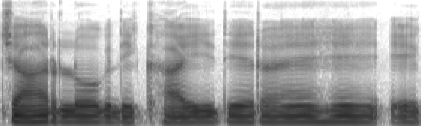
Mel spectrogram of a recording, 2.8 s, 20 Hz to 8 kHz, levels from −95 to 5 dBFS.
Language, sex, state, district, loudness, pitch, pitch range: Hindi, male, Bihar, Saran, -18 LUFS, 95 Hz, 90-95 Hz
